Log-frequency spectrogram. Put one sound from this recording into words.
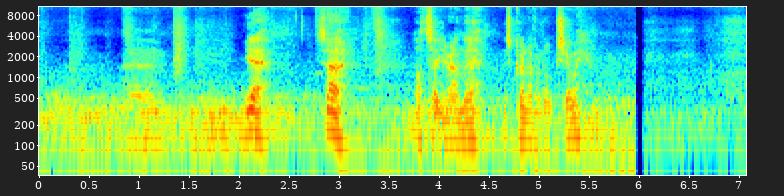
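A man talks casually, close by.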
